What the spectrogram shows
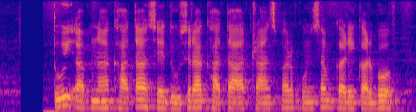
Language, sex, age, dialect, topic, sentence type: Magahi, male, 18-24, Northeastern/Surjapuri, banking, question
